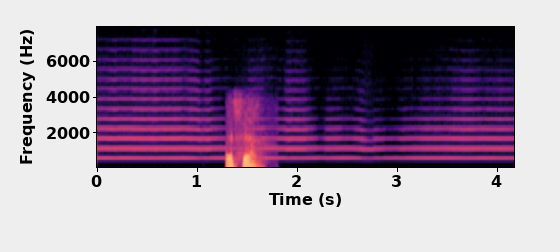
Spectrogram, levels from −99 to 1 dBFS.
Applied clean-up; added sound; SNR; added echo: none; Trumpet; 16 dB; none.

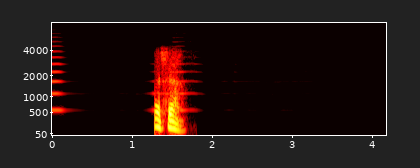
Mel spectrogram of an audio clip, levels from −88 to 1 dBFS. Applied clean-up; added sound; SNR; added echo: neural mask model RNNoise.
